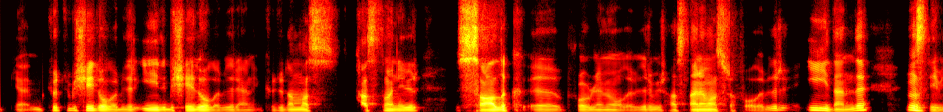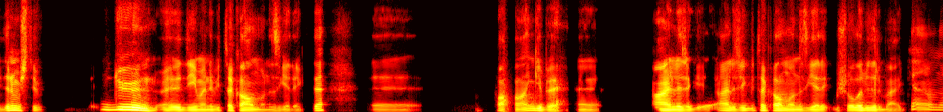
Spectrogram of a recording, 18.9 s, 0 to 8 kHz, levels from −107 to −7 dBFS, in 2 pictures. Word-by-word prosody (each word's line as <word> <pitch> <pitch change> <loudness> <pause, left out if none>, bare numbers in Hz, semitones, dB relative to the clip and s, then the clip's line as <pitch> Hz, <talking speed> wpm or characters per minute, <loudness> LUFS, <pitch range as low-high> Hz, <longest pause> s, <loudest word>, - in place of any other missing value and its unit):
yani, 105 +3 -17
kötü 120 +2 -9
bir - - -9
şey 125 -1 +2
de - - -2
olabilir, 95 +1 -4
iyi 110 -3 0
de 110 - -5
bir 105 - -8
şey 105 -1 -1
de - - +1
olabilir, 90 -1 -5
yani, 85 -1 -18
kötüden 105 -1 -11
mas 100 -1 -5 0.3
kastım, - - -4
hani, 110 0 -3
bir 110 -1 -5 0.4
sağlık, 100 +1 +5
eee, 90 -2 -9 0.3
problemi 90 -1 -9
olabilir, 85 +6 -13
bir 95 - -13
hastane 100 0 -2
masrafı 100 -2 -5
olabilir. 140 +7 -13 0.2
İyiden 115 - -2
de 155 +1 +1 0.4
nasıl 145 -9 +4
diyebilirim, 85 - 0
işte, 120 -5 -5 0.7
düğün, 185 -4 +11 0.2
eee, 110 - -3 0.2
diyeyim, 105 -1 0
hani, 100 0 -3
bir 105 - -8
takı 115 -1 0
almanız 95 -3 -2
gerekti, 90 - -6 0.5
eee, 90 -2 -18 0.7
papağan 110 +5 -3
gibi. 105 -7 0 0.2
Evet, 85 -4 -12 0.5
ailecek, 105 -3 +3
eee, - - -10
ailecek 115 -1 -2
bir 120 - -10
takı 125 -1 0
almanız 105 -3 0
gerekmiş 95 0 -5
olabilir 110 -3 +1
belki. 75 +2 -13
Ha 105 -2 -10
105 Hz, 170 wpm, -26 LUFS, 95-115 Hz, 0.7 s, düğün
